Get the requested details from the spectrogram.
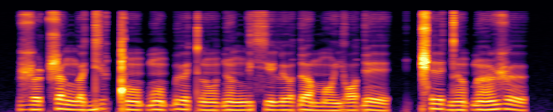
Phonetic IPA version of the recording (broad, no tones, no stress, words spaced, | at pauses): ʐœʈ͡ʂɐŋœ dʲʊǃõ ɓõɓʏtlõ ɗə̃ŋɪsʲɐ lʲɔɗɐmɔ̃ jɔɗe | ǁɪ də̃ ɓœ̃ʐø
